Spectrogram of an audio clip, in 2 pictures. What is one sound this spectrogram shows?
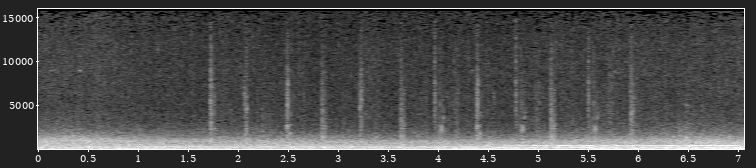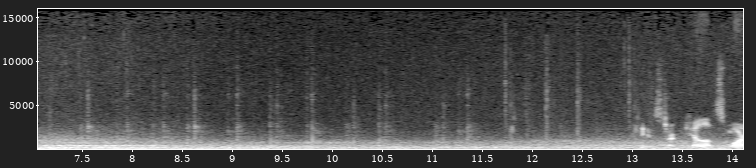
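Footsteps run over soft ground.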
